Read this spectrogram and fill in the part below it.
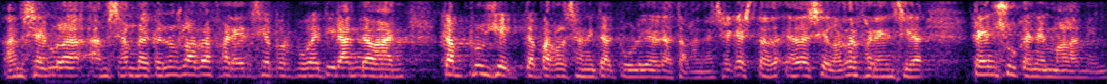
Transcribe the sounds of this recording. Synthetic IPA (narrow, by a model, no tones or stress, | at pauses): əmsɛmbləːmsɛmbləkənoezlərəfəɾɛnsiəpəɾpuɣ̞ɛt̪iɾaənd̪əβan | kapːɾuʒɛk̚t̪əpəɾləsənit̪at̪̚puβlikəkət̪əlanəsiəkɛst̪əaðəselərəfəɾɛnsiə | pɛnsukənɛmːaləmen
